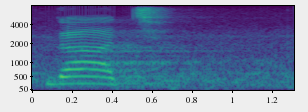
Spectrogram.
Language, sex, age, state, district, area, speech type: Maithili, female, 18-30, Bihar, Purnia, urban, read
